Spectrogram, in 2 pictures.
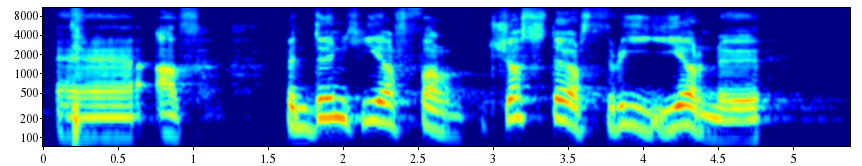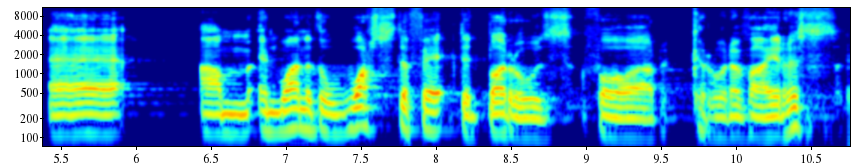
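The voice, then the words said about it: Noticeable regional accent. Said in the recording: “You can really read it on my accent.”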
